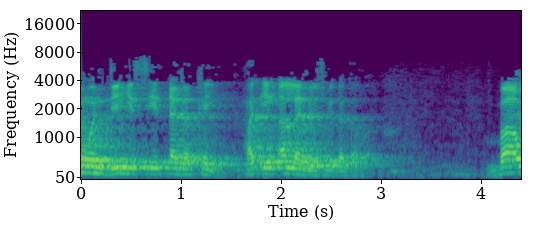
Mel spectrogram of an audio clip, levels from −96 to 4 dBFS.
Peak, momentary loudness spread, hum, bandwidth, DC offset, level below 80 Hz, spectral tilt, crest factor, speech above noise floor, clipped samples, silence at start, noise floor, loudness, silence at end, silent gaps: -2 dBFS; 13 LU; none; 7.2 kHz; under 0.1%; -62 dBFS; -3 dB/octave; 18 dB; 32 dB; under 0.1%; 0 s; -52 dBFS; -21 LUFS; 0 s; none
